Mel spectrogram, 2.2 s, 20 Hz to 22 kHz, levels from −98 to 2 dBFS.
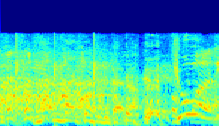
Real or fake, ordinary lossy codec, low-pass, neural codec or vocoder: real; none; 7.2 kHz; none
